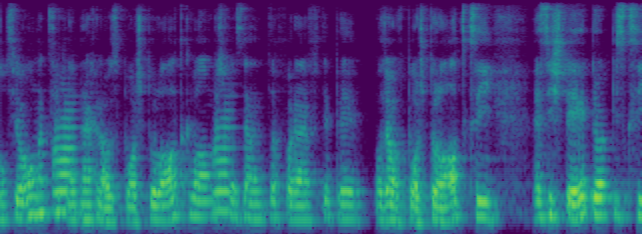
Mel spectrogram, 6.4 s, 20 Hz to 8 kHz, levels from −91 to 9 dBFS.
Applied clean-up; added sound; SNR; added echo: neural mask model DeepFilterNet 3.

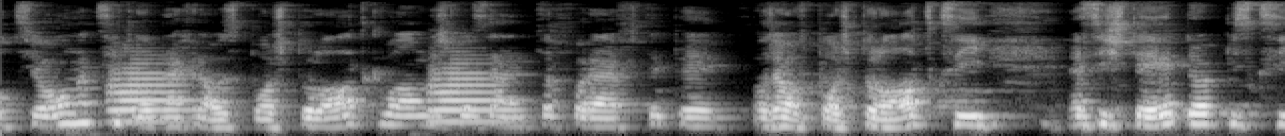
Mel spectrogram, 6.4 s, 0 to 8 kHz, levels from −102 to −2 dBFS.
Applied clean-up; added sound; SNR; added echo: classical method WPE with log-MMSE.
